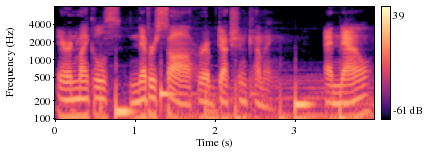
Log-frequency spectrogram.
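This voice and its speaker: Grave true crime narrator, lowish voice, measured and ominous, music clearly behind. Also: male voice, steady tone. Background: prominent music.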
